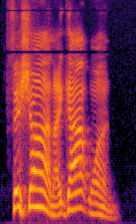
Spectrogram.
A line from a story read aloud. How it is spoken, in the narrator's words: triumphantly, shouting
